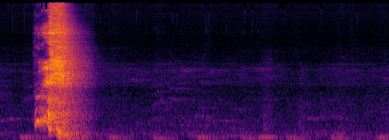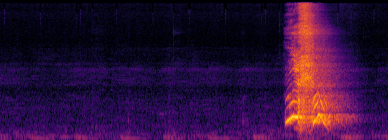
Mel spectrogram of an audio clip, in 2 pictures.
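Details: Two loud, explosive sneezes about nine seconds apart, with faint soft sounds between them; ordinary sneezing.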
